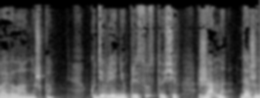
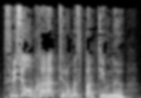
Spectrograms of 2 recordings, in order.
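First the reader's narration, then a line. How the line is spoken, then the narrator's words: Shout. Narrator (Russian): крикнула Юлька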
